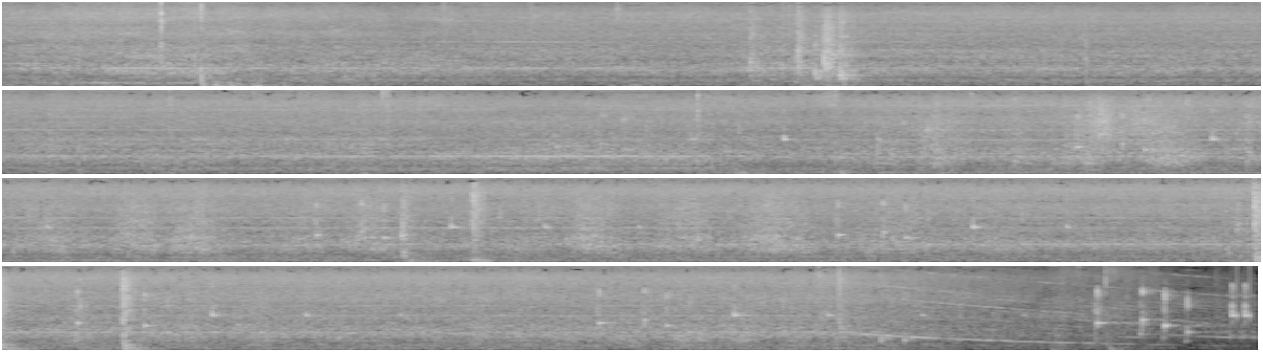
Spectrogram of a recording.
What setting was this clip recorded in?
bedroom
